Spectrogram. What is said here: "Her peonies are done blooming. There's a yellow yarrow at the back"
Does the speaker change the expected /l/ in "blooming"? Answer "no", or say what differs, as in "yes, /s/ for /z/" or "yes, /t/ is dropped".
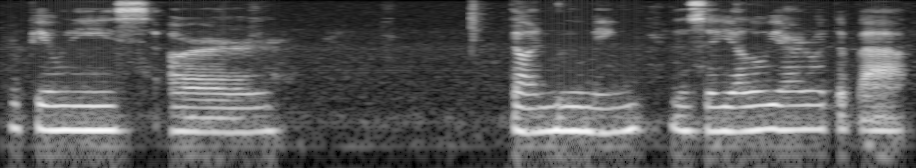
yes, /l/ is dropped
